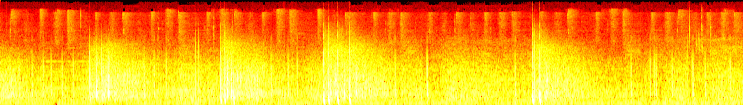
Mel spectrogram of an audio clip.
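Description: Mortar fire in a PvP military video game match, a series of distant booming blasts and crackling impacts spread at irregular intervals, moderately loud with no voices.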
